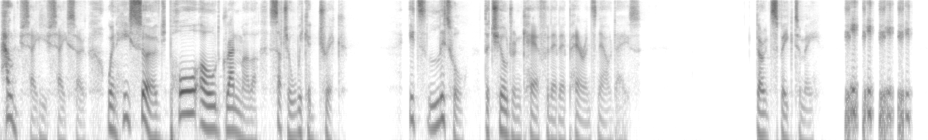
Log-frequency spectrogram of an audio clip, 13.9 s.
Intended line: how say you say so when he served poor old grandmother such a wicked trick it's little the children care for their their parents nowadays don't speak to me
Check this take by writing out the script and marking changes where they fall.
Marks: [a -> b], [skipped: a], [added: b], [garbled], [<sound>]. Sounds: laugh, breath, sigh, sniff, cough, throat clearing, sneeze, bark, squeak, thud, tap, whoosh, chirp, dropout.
how say you say so when he served poor old grandmother such a wicked trick it's little the children care for their their parents nowadays don't speak to me [laugh]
